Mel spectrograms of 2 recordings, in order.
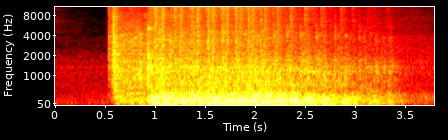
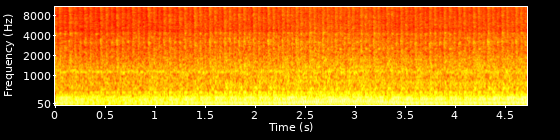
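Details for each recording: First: Eagle bus diesel after head work and new larger fuel injectors: quiet, then engine catches with rough chugging for a couple of seconds and fades out, having lost fuel prime; restarts and then runs smooth. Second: Eagle bus diesel after head work and new larger fuel injectors, restarted after losing prime: loud, deep, even idle beat, steady and settled with no misses or knocks; running real smooth before test drive.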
